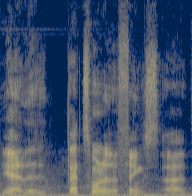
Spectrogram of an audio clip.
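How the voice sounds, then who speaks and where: A man's voice: mid-range voice, sing-song, normal speed, pushed and bright. A man hosting a video game playthrough with casual, rambling, conversational commentary. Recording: clearly noisy background.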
